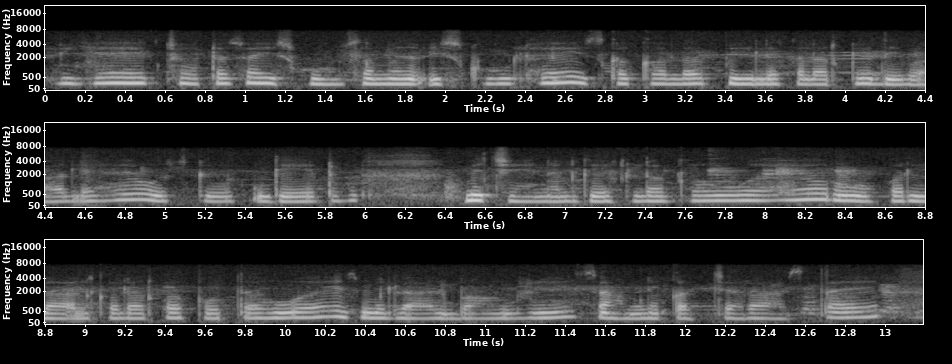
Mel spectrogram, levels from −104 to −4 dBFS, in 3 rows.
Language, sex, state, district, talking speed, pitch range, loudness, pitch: Hindi, female, Jharkhand, Jamtara, 175 wpm, 200-225 Hz, -35 LUFS, 215 Hz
